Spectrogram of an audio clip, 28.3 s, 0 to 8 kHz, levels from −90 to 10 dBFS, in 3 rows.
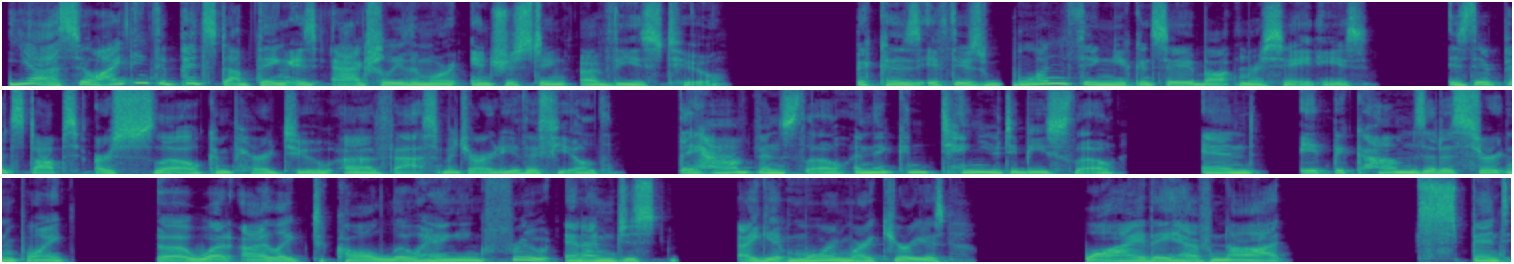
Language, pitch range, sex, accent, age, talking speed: English, 125-175 Hz, male, American, 40-59, 165 wpm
